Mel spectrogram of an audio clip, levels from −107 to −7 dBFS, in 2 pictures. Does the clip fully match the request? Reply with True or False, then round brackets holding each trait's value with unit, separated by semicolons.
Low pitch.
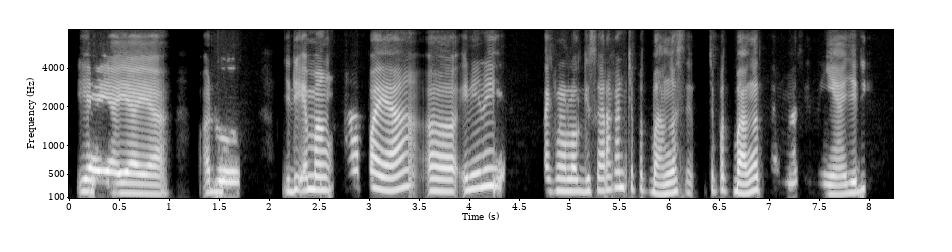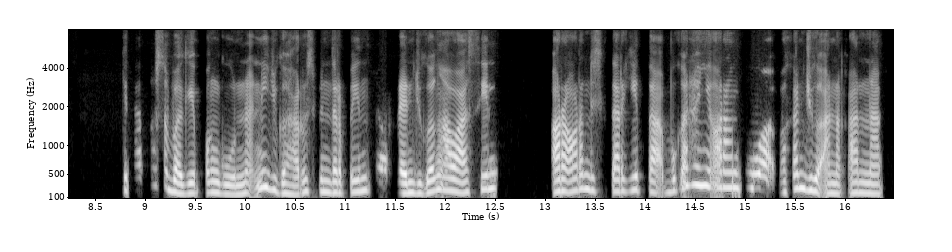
False (205 Hz)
